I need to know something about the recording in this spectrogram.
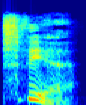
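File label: "sphere", British English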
